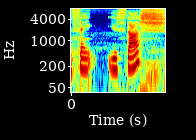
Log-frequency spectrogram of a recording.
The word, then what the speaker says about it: St. Eustache: And here's another one where you're talking about one of the organ pieces in St. Eustache. Is that how you pronounce it? – That is so exactly right.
